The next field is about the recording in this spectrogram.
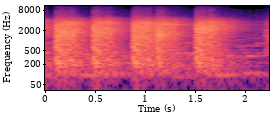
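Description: Pistol shots ring out in a shootout: several sharp, loud cracks in quick, uneven succession, each one dying away quickly before the next.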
